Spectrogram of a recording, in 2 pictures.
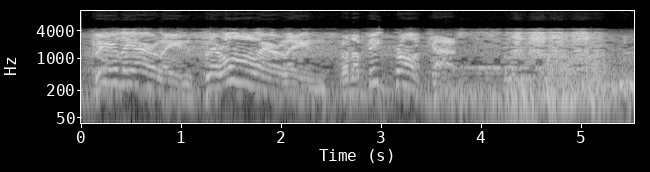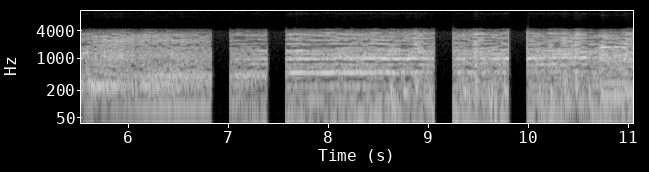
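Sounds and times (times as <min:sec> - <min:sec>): loud noisy roar: 0:03.7 - 0:07.4.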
